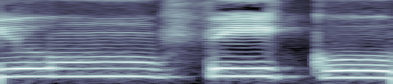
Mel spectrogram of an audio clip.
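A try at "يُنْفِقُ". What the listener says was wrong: Kalladzi yunfiqu. Nah, kofnya hati-hati jangan mengalirkan nafas. Tidak yunfiku. Yunfiqu.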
